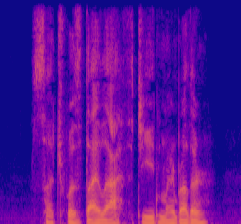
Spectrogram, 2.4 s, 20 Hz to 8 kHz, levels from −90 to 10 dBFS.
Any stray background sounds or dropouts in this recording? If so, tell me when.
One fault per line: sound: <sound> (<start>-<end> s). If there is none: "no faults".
no faults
